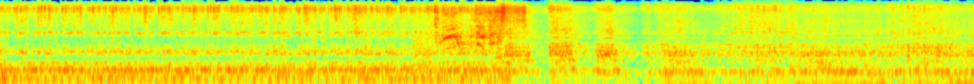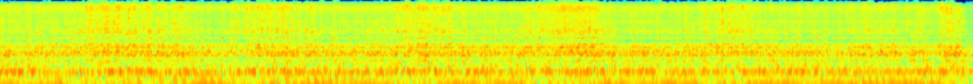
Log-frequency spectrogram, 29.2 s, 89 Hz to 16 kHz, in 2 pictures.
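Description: A vehicle's engine idling for about eight seconds, then, after a cut, a 1966 Chevy II Nova's engine idling steadily for the rest of the time.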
